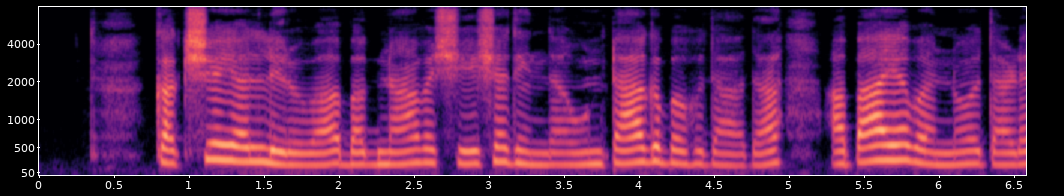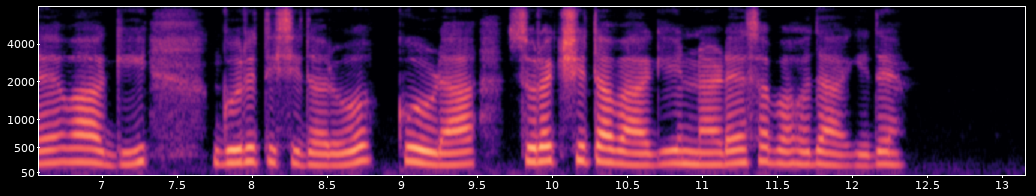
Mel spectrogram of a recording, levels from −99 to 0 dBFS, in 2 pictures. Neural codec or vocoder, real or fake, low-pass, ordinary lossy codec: none; real; none; none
